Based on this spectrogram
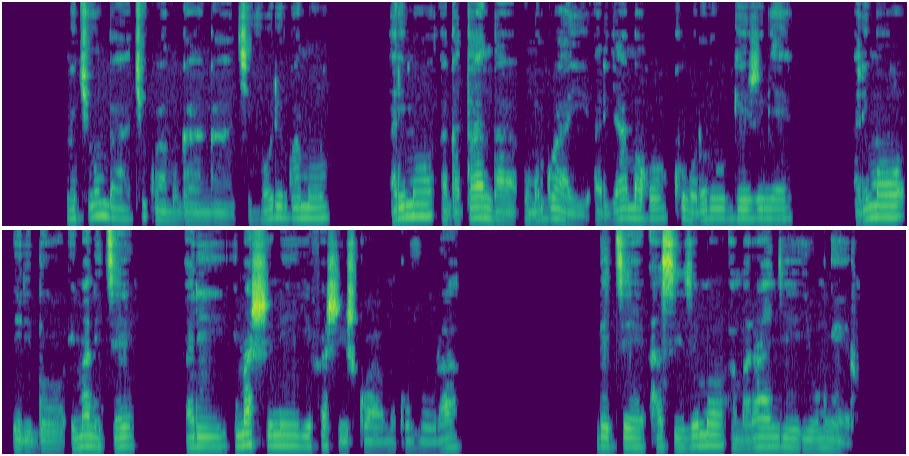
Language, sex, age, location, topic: Kinyarwanda, male, 25-35, Kigali, health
